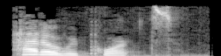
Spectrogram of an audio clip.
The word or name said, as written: hadow reports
